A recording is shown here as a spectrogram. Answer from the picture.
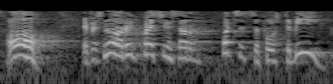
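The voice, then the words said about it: Put-on Scottish accent. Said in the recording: “Remember your Scottish accent here.”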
